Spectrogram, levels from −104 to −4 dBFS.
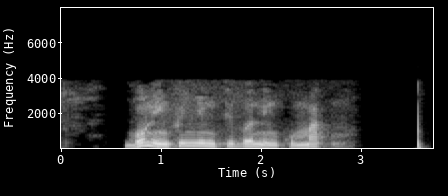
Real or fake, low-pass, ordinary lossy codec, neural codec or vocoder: real; 7.2 kHz; AAC, 16 kbps; none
